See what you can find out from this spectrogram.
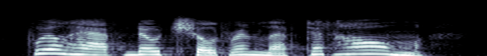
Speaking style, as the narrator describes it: cried

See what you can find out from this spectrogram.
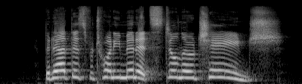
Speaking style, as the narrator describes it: One of the men yelled to Galen, Ollivan's father

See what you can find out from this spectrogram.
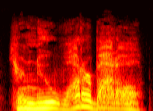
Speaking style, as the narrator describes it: sighed Emmett

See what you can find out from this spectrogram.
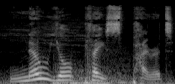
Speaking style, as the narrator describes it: Ascana snapped

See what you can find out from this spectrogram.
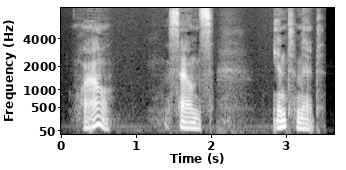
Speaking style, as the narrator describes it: Jenna purred

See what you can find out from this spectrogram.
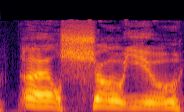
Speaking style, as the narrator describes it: howled

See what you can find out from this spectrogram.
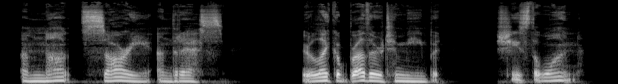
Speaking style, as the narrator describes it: More gently, he says

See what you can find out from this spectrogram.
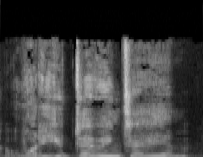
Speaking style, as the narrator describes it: I screamed

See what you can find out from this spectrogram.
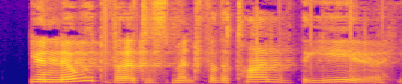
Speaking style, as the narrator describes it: he said

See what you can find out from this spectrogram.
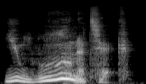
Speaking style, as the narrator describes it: Shadow growled the word

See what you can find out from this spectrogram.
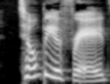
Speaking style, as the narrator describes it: said Aladdin

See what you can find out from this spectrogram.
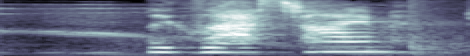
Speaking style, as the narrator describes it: she gasped for breath

